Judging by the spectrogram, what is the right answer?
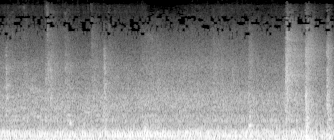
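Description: Roller hockey play: a few sharp clacks of sticks and puck, two louder ones near the end, over a steady low hum of the indoor rink hall.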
